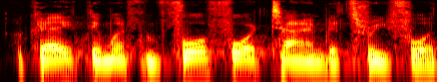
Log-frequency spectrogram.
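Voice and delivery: normal talking voice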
